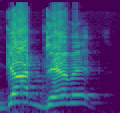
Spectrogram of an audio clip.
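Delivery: loud, high angry bellow at a private; sergeant yelling. Retold or imitated. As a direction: chew him out like a furious sergeant. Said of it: "and he's like".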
